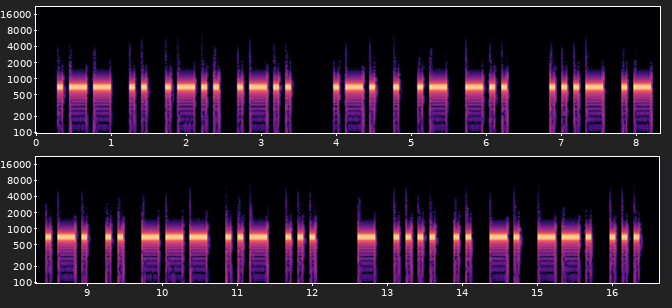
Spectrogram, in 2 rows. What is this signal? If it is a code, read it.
Morse code, heard as a keyed tone, about 15 wpm, 700 Hz. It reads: WILL READ VARIOUS THINGS
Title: Sentences from Top 1000 Words - Review Part 4 - 15wpm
